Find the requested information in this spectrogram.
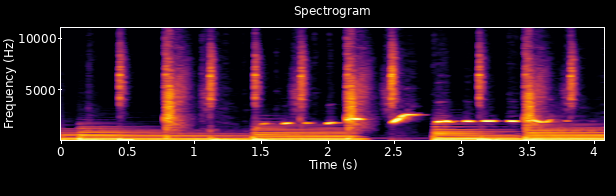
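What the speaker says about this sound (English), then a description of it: "great whistling." A concert audience whistles a melody along with live instrumental music and singing, the sustained whistled tones rising and falling over a full, steady band sound, with a brief pause near the middle.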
